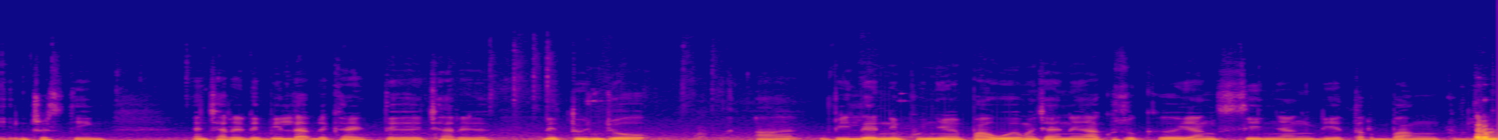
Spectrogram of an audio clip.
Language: Malay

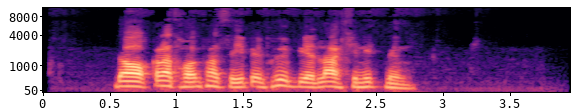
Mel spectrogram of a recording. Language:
Thai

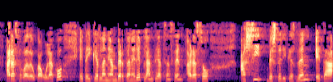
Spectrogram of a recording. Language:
Basque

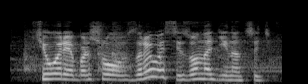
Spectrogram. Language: Russian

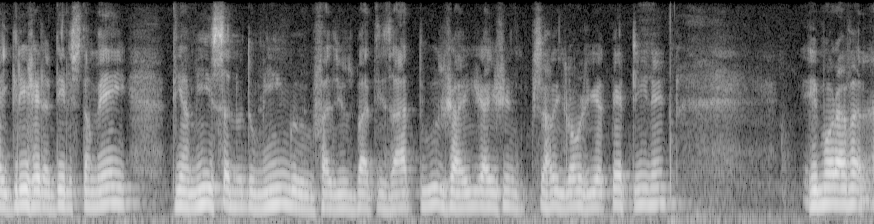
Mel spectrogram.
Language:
Portuguese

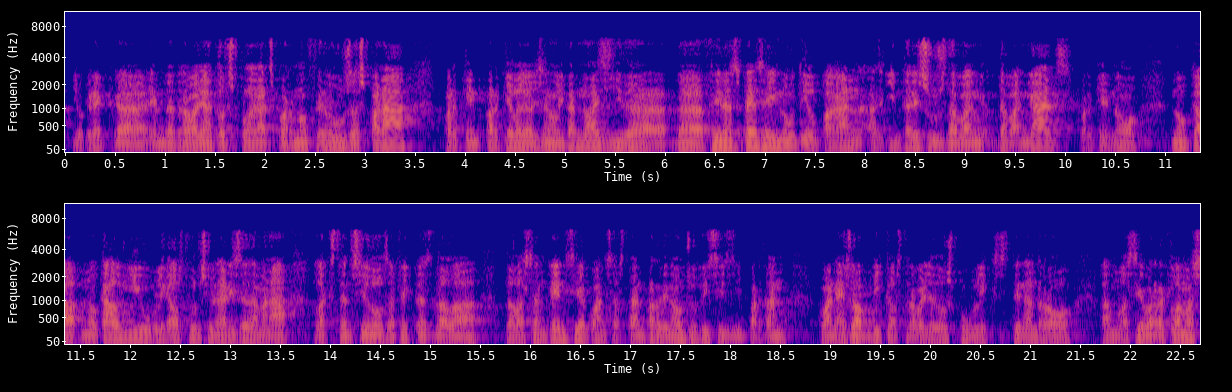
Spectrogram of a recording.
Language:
Catalan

